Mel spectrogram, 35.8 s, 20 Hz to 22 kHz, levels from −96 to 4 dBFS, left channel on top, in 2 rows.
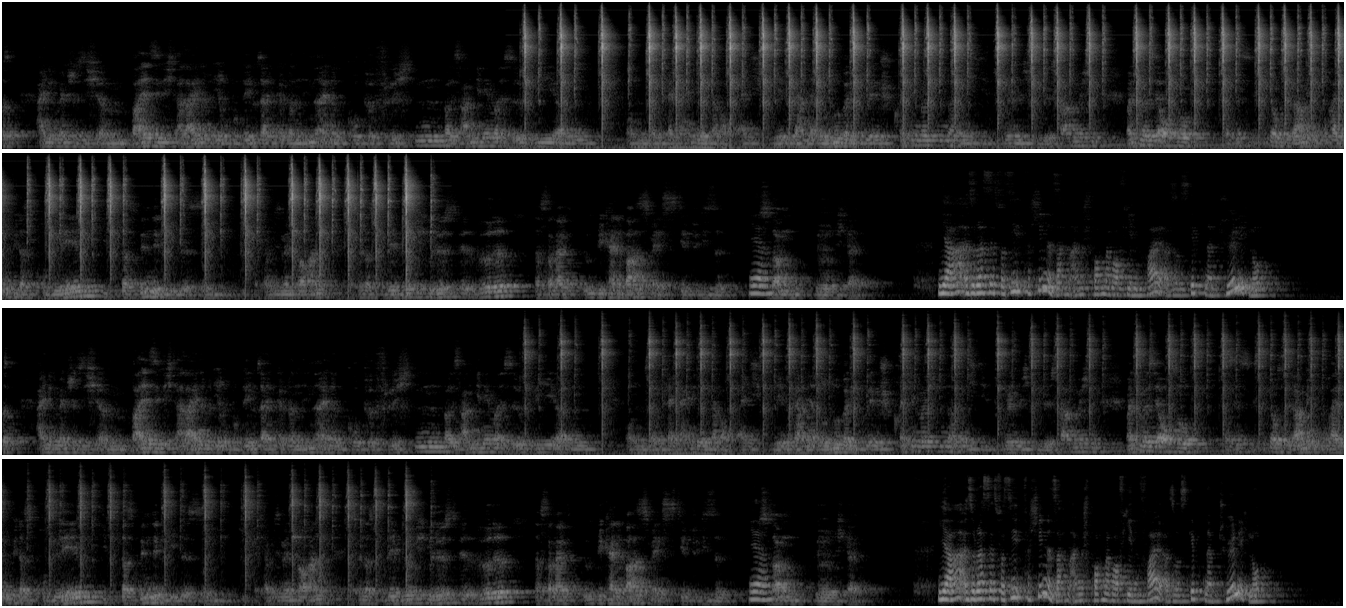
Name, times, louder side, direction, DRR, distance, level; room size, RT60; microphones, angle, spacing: voice 1, 0.0-15.8 16.3-27.5 28.0-29.3, equal, 10° right, -7 dB, 3.3 m, -55 dB
Scissors, 6.9-7.7 7.9-11.6 12.0-12.9 13.2-14.7 15.1-19.6 20.0-21.3 21.7-23.7, left 15 dB, 50° left, 0.3 m, -39 dB
voice 2, 27.8-28.2 30.0-34.6, right 1 dB, 55° right, 3 dB, 1.0 m, -47 dB
15.5 x 6.7 x 5.3 m, 0.81 s
head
